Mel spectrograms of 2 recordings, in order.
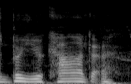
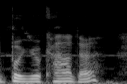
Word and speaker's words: Büyükada: I'm pronouncing it as Büyükada. That might be completely wrong, but I will include the actual name of the island. And if I'm pronouncing it wrong, if you're Turkish or you speak Turkish, let me know in phonics how you would pronounce it. I think the U with the two dots above it is an O sound, so Büyükada.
